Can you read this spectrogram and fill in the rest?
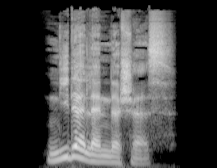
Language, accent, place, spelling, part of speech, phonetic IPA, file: German, Germany, Berlin, niederländisches, adjective, [ˈniːdɐˌlɛndɪʃəs], De-niederländisches.ogg
- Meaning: strong/mixed nominative/accusative neuter singular of niederländisch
